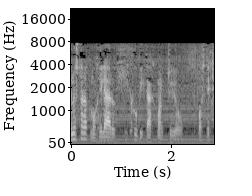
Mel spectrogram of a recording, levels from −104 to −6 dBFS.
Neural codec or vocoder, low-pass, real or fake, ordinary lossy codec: none; none; real; none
